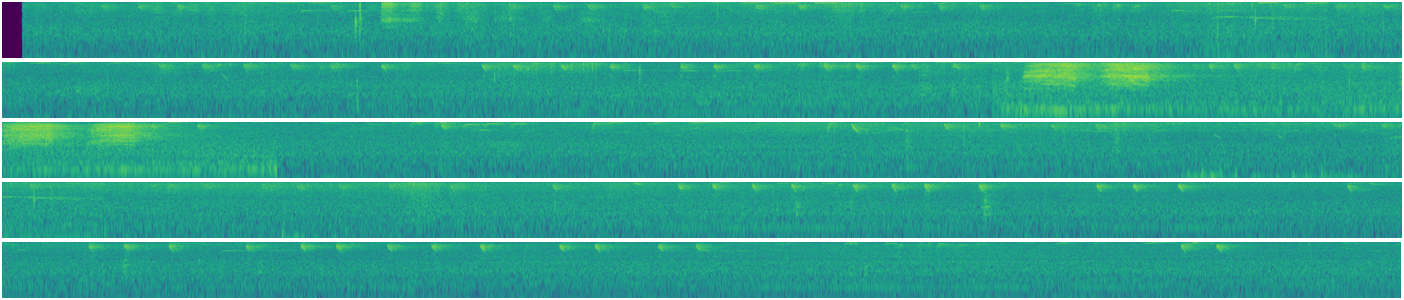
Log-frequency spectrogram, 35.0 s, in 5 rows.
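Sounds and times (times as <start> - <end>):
birds chirping and calling: 8.2 - 15.4.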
